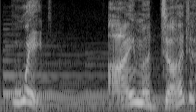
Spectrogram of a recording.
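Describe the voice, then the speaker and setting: A man's voice: high voice, sing-song, takes it slowly, gravelly, music in the background, full character voice. A man voicing an earnest, polite young hero in an anime-style video game. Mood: distressed, confused.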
